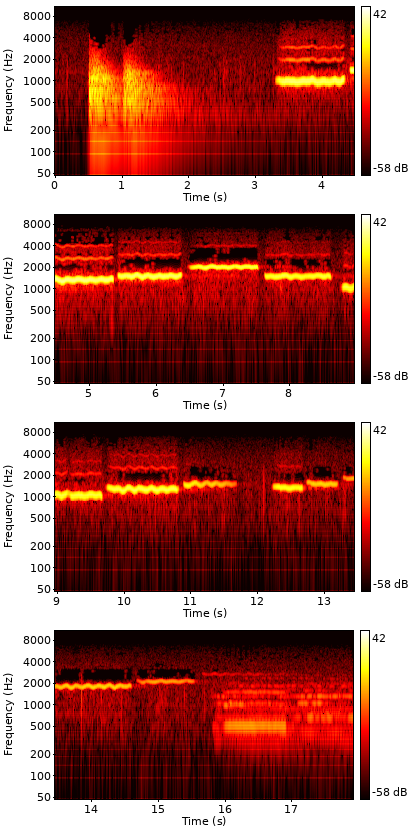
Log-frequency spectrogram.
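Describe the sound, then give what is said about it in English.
A whistled signal tune of clear, sustained notes that step up and down in pitch, heard alone after a short low burst at the start. “Let that whistle be your signal for the Signal Oil program, The Whistler”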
